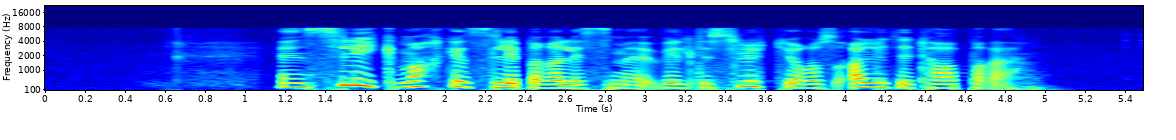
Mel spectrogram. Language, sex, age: Norwegian, female, 32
